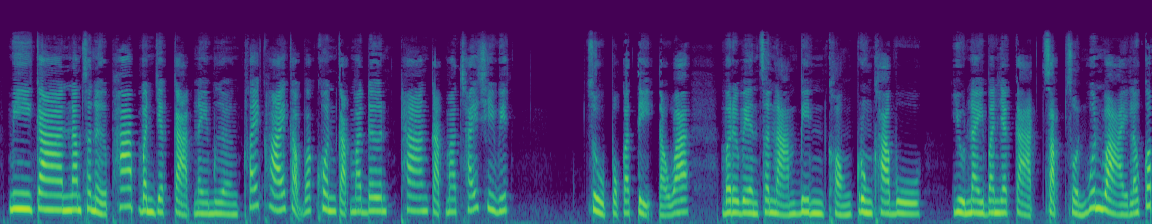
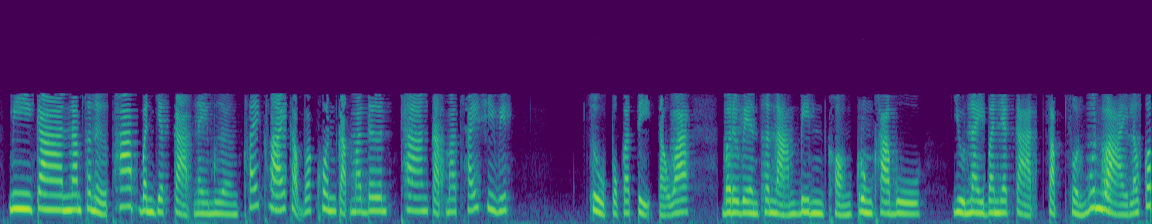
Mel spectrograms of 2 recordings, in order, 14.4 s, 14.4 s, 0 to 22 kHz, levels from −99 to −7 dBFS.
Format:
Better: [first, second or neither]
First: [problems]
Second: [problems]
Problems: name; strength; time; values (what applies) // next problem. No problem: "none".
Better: first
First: garbled, watery; slightly; nothing above 10.5 kHz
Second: garbled, watery; badly; nothing above 4 kHz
